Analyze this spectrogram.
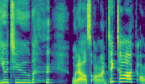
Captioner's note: chuckles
